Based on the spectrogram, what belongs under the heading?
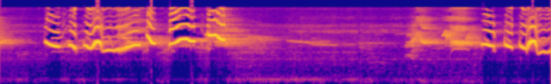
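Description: An oriental magpie-robin gives rich, varied whistled song in two bursts of quick rising and falling phrases, with a faint low hum beneath.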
